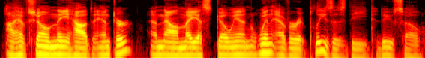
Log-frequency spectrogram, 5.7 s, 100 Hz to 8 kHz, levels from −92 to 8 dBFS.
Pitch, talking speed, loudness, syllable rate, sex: 115 Hz, 200 wpm, -21 LUFS, 4.3 syllables/s, male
